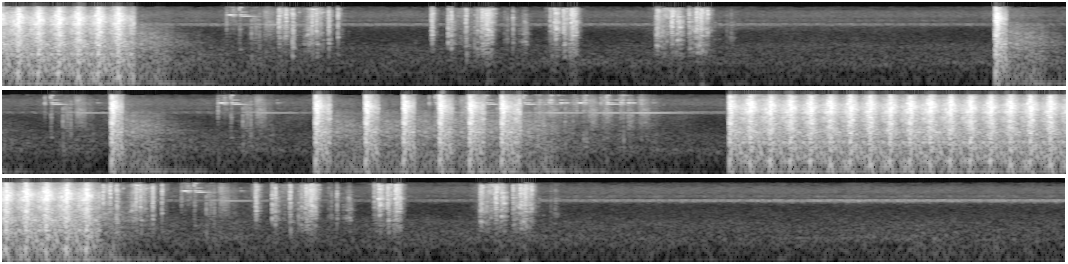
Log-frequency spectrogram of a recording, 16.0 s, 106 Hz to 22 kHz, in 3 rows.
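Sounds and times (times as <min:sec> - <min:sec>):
submachine gun firing: 0:00.0 - 0:01.0, 0:05.0 - 0:11.6.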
